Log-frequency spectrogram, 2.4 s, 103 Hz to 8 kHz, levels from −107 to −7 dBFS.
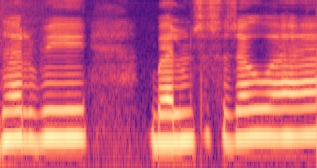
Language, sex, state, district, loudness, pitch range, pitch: Hindi, female, Jharkhand, Palamu, -16 LUFS, 220-240 Hz, 230 Hz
